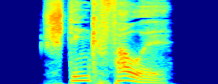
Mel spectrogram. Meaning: lazy as hell
- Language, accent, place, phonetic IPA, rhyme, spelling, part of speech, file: German, Germany, Berlin, [ˌʃtɪŋkˈfaʊ̯l], -aʊ̯l, stinkfaul, adjective, De-stinkfaul.ogg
